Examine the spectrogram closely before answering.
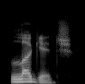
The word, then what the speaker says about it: luggage: Luggage. The stress is on the first syllable.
